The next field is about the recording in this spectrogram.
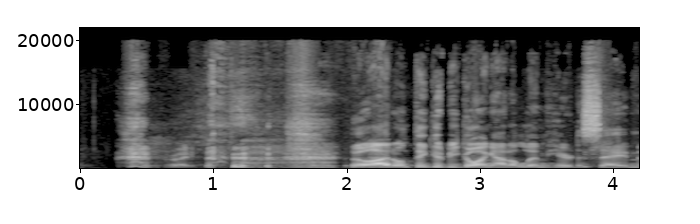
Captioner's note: laughs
